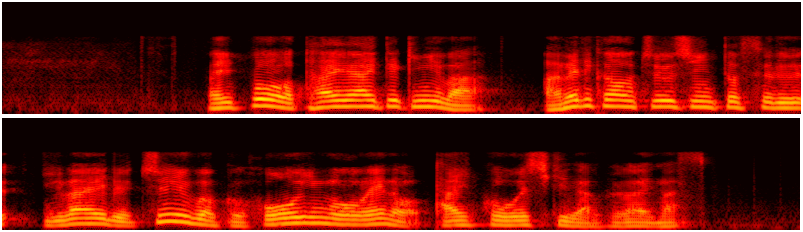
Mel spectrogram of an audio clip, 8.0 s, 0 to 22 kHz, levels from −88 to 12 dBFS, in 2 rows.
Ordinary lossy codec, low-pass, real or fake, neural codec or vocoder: none; 7.2 kHz; fake; codec, 16 kHz, 2 kbps, FreqCodec, smaller model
